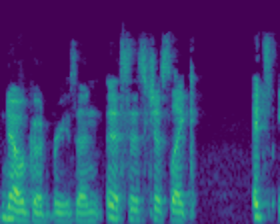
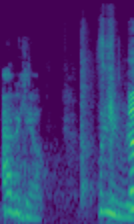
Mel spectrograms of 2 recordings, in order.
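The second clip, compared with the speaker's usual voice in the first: teacher voice; 7 semitones higher, much faster than usual. Retold or imitated. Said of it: "I just did my teacher voice".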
